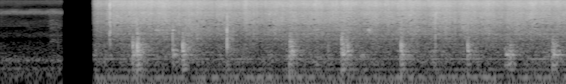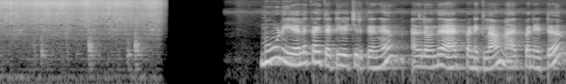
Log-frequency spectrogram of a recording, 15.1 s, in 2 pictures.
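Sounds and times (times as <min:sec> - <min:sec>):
coconut sizzling in ghee: 0:01.2 - 0:09.8
wooden spatula scraping pan: 0:01.4 - 0:09.8.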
